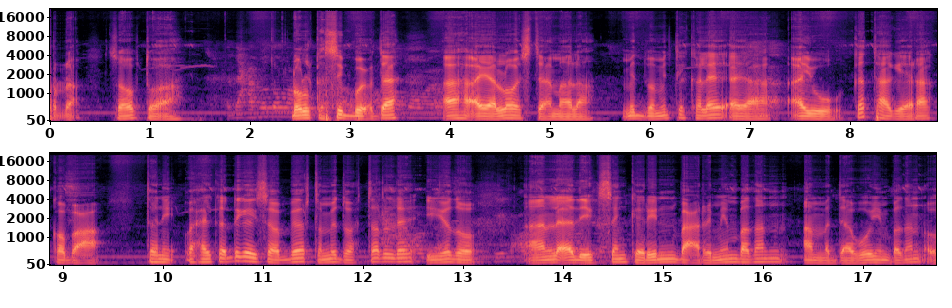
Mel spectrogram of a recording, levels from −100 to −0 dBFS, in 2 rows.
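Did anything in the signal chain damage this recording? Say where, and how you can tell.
Yes. The damage happened at sample-rate conversion, a crude rate conversion applied across the whole speech clip. Throughout, a gritty, inharmonic fizz follows the louder and brighter parts of the sound, sitting roughly 25 dB below the signal. Samples were picked by nearest neighbour, with no filtering. The periodic drop pattern fits a 48 kHz to 44.1 kHz conversion. On a spectrogram, faint aliased components mirror the speech harmonics at unrelated frequencies. On the waveform, the steps look slightly jagged.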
